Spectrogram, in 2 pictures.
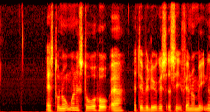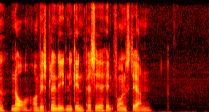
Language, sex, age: Danish, male, 18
